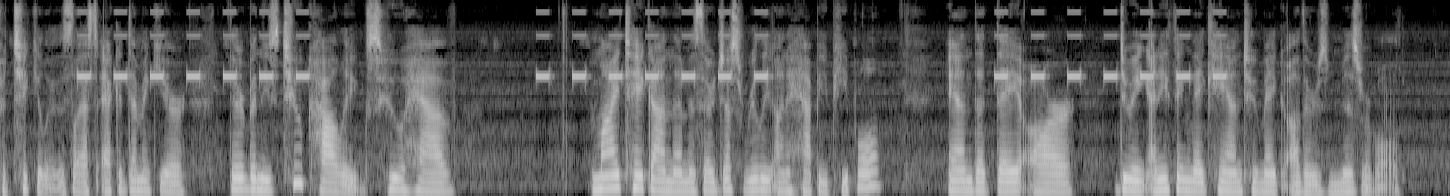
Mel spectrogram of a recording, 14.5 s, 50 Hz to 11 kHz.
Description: Beep code, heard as a piezo beeper, played three times, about 2950 Hz, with speech in English. 7 short. In AMI BIOS tables: virtual mode exception error; in Dell tables: processor failure.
